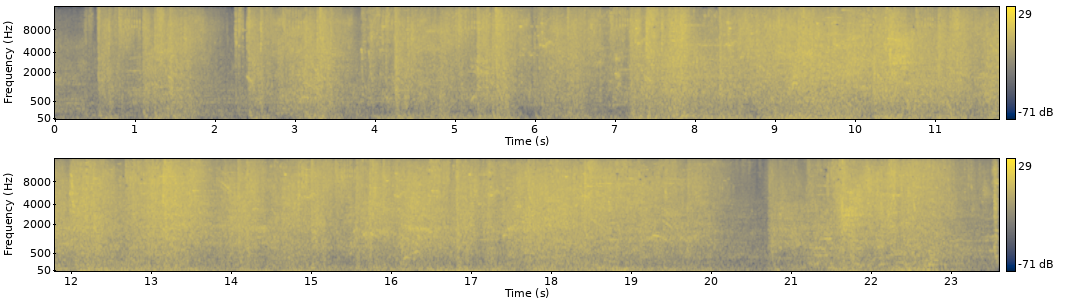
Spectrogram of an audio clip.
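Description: Video game spell blasts and impacts crackle and boom.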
